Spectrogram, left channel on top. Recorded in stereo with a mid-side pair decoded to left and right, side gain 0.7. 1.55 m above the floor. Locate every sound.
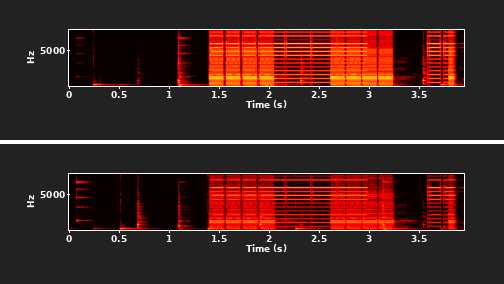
1.4 s an alarm: 45° left, 0.5 m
